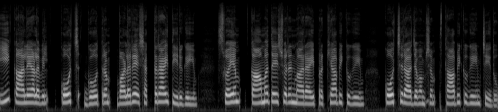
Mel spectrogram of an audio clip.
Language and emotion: Malayalam, neutral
